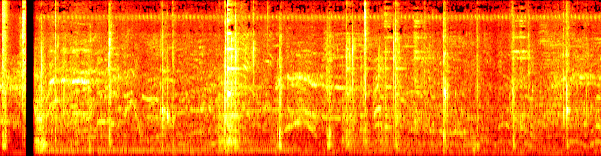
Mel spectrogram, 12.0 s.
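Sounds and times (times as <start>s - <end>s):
person chewing: 4.9s - 11.4s.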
